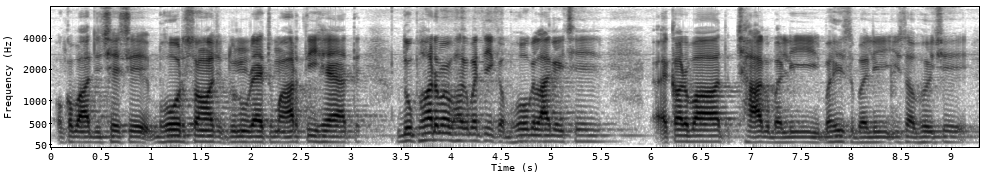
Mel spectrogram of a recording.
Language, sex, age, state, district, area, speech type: Maithili, male, 30-45, Bihar, Saharsa, urban, spontaneous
